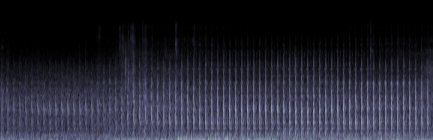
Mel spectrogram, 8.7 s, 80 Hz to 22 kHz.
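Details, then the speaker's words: 2016 Case 590SN 4x4 backhoe loader diesel idling with a steady light tapping knock, nearly three per second; source unclear, seller only guesses fuel pump or fuel pressure and notes other units sold never had it. "fuel pump maybe I don't know I don't know we've sold quite a lot of these things here at the auction sale and I can't remember any of them having that knocking sound but whatever that sounds like it could be like a fuel pump pressure I have no idea"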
